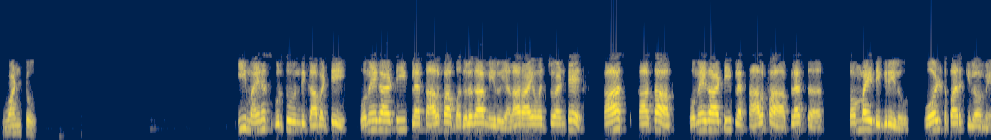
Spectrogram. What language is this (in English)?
Telugu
